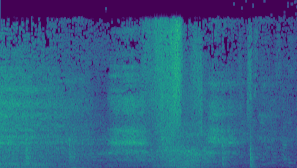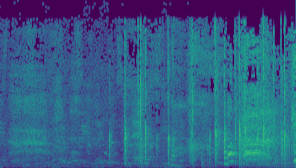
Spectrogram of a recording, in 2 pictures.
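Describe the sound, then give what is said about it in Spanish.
Girls clapping in amazement in a dance rehearsal room: scattered hand claps that grow denser and louder toward the end, over other background sound. “Las chicas se acercan aplaudiendo asombradas.”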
